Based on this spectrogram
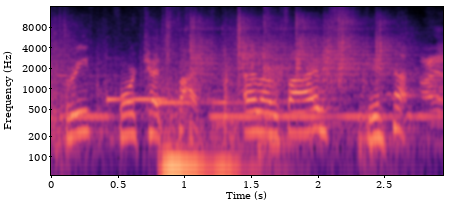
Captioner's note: flag clanging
